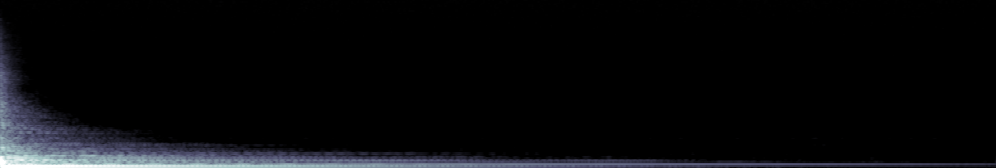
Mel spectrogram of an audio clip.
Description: bassdrum_hit_ff.wav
